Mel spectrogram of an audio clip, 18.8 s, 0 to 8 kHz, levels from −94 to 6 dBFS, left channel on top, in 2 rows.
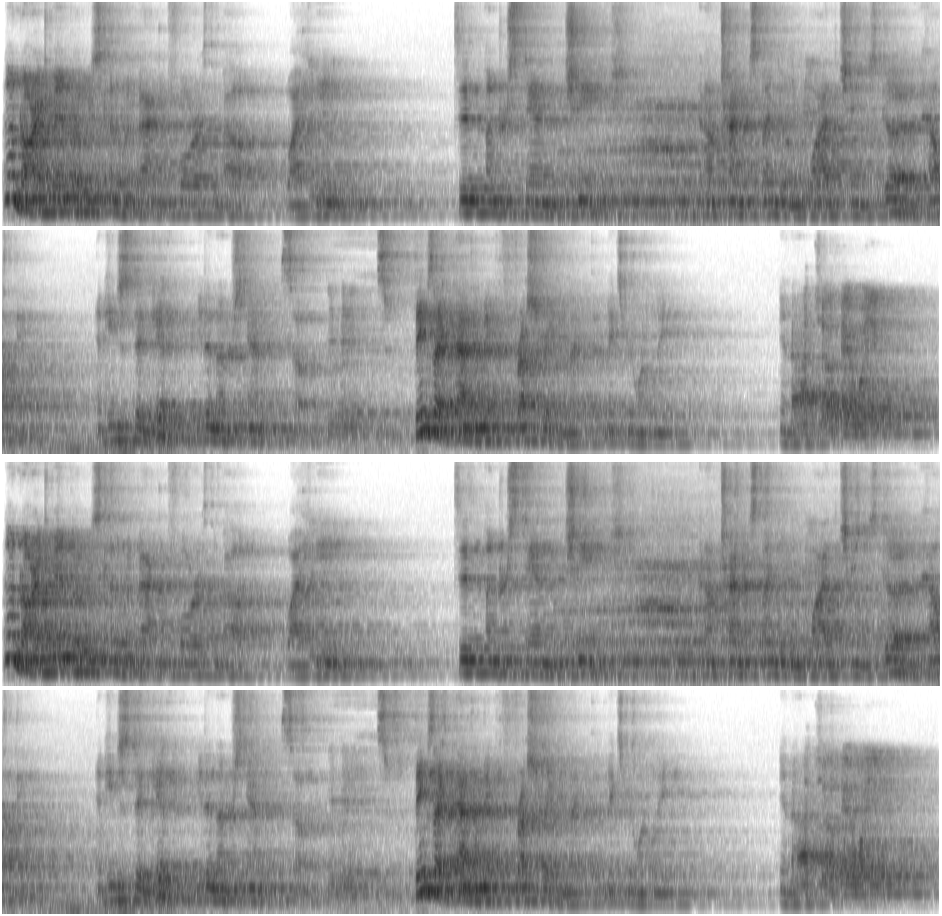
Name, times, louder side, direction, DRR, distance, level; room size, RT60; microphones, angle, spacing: voice 1, 0.0-2.4 2.8-3.4 4.5-6.2 6.9-9.7 10.3-12.4 13.1-16.1 17.1-17.4, equal, 5° left, -4 dB, 2.5 m, -24 dB
sound 1, 5.5-13.6, right 1 dB, 20° right, 2.8 m, -36 dB
voice 2, 12.6-13.0 17.2-18.2, left 1 dB, 45° left, -3 dB, 2.9 m, -28 dB
29.5 x 10.5 x 4.5 m, 2.8 s
head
